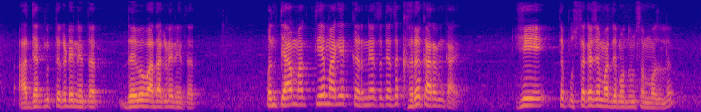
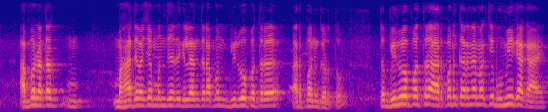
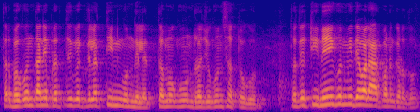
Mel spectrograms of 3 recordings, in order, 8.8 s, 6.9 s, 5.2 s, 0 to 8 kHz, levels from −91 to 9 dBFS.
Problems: background sounds at intervals, background conversations at intervals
